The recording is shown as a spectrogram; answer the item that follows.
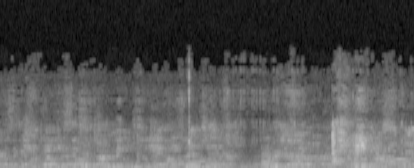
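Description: Indistinct chatter: several voices of adults and children talking over one another in a large room, none of them clear.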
